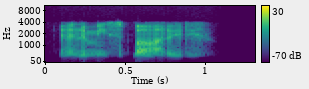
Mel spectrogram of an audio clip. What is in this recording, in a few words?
Voices Enemy Spotted Male Young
